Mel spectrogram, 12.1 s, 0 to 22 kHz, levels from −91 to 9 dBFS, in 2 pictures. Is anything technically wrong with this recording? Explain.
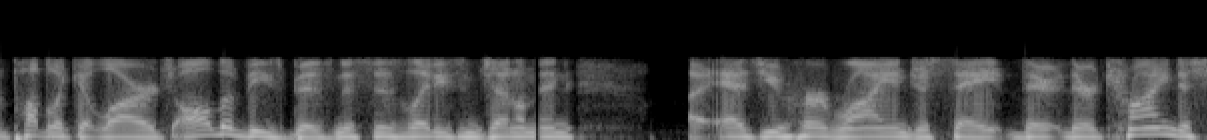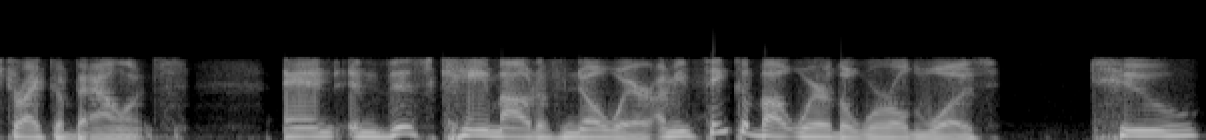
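Yes, two things. Right through the clip the speech has been through a Bluetooth CVSD headset codec. Nothing gets above 4 kHz, s sounds come out scratchy, and there's a grainy hiss under everything, which fits a 64 kbps CVSD link. The codec tracks the waveform one bit at a time with an adaptive step, and that step can't keep up with bright, fast-moving sound.

There's also unconcealed Bluetooth headset packet loss, once from 2.67 to 2.72 s (about 26 ms missing, several packets' worth) and again from 6.46 to 6.49 s (about 11 ms, a few packets). Lost voice packets were replaced with silence or an idle pattern rather than patched over, so you get short, hard-edged holes, and the speech comes back briefly quieter as the codec recovers.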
